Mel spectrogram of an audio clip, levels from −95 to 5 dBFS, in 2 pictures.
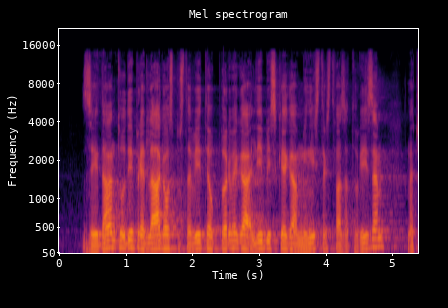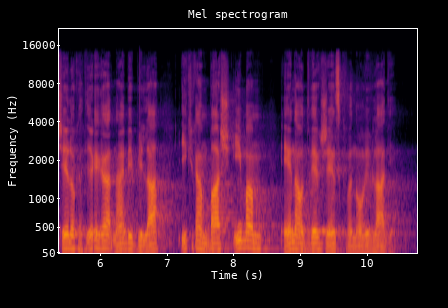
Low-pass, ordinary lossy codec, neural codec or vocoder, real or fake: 14.4 kHz; AAC, 96 kbps; none; real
